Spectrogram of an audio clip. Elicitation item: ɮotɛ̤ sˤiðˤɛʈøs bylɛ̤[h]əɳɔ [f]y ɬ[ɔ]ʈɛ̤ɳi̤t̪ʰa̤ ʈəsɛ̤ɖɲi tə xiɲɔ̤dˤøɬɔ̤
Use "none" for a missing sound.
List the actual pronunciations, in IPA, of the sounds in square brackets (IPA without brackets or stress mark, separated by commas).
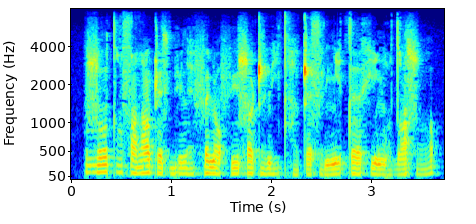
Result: f, f, ɔ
